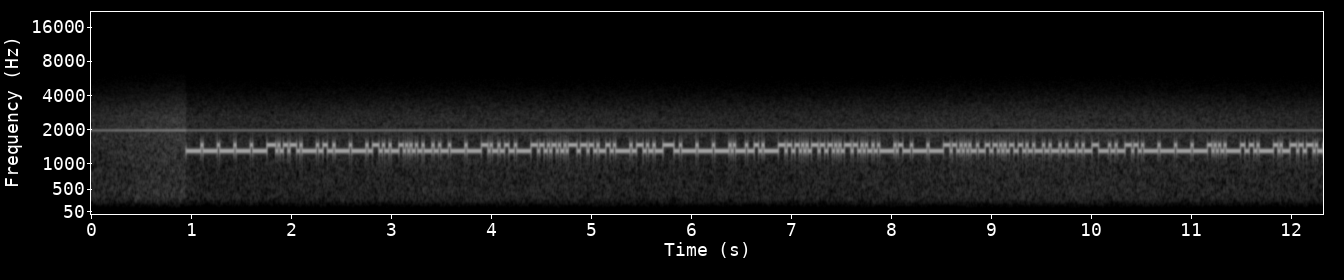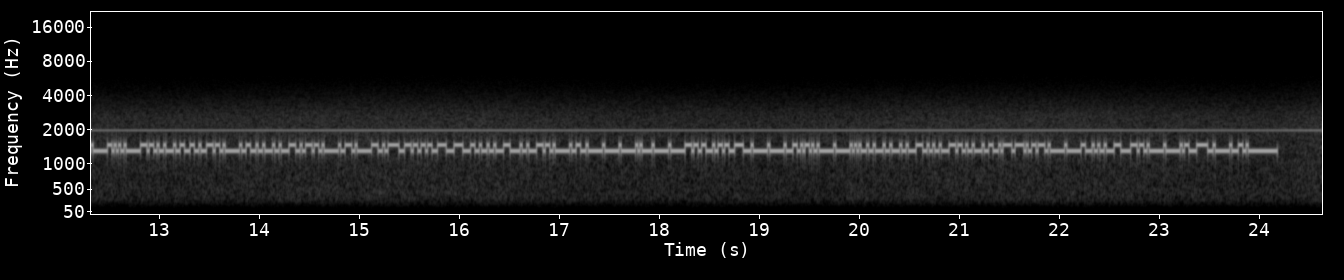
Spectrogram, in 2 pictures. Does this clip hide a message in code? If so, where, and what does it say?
Yes: RTTY (45.45 baud, 170 Hz shift) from 1.0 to 24.2 s, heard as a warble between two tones, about 1380 Hz centre, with a steady whistle near 1970 Hz. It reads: WA4HW DE UA5XU R R FB YURI. RIG HR 20 W, ANT LOOP. WX CLOUDY, 23 C. BTU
